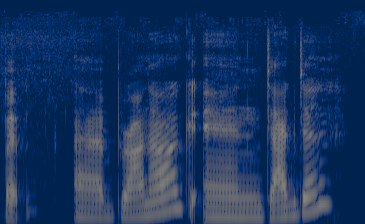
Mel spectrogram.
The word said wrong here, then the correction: Branna: Branna and Dagdon. You got Dagdon right, but Branna. Yeah. That's how they pronounce it in the audiobook anyways.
